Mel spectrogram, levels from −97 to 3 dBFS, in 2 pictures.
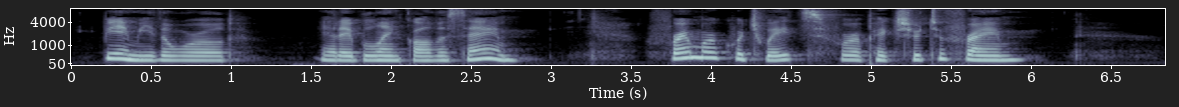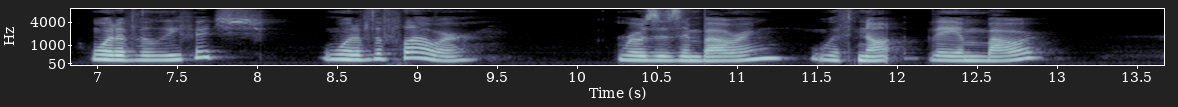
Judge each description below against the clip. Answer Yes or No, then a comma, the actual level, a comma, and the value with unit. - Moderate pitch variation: Yes, average, 3.8 semitones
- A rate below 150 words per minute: Yes, slow, 135 wpm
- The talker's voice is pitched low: No, high, 195 Hz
